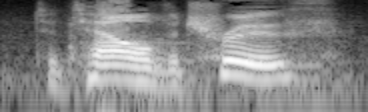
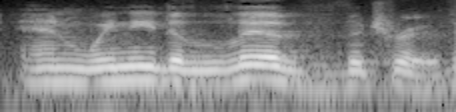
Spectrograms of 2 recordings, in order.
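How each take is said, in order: First: "tell" drawn out and loud; stress on TELL. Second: "live" set apart as the key word; stress on LIVE. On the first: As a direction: lean hard and slow on "tell". Contrasts telling with living the truth. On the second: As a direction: put the contrast on "live". Contrasts living with telling the truth. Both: Real, not acted.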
